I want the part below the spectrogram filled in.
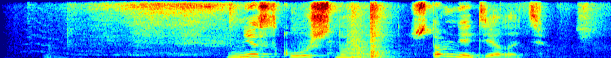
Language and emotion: Russian, sad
